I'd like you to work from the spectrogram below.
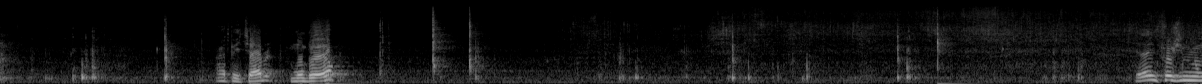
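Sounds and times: butter sizzling in a saucepan: 0:05.6 - 0:12.0.

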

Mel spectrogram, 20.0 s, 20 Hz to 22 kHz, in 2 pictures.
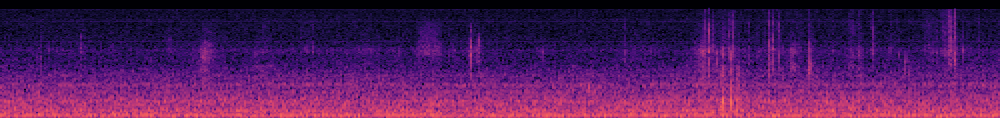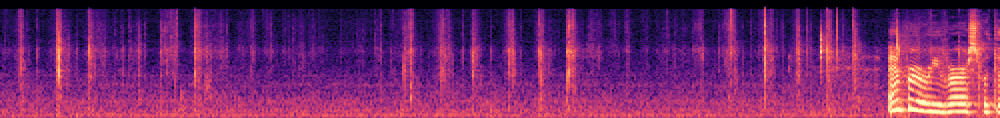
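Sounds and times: cards being shuffled: 0:07.0 - 0:19.5.

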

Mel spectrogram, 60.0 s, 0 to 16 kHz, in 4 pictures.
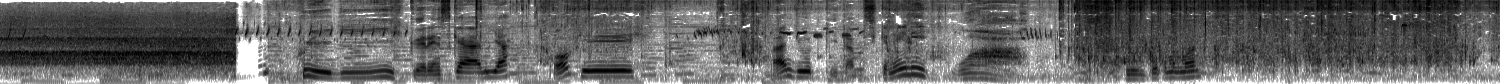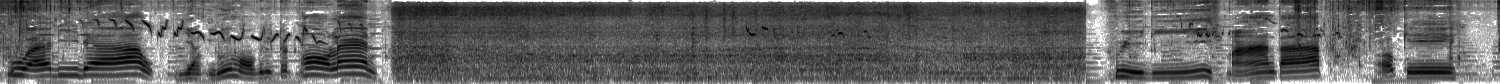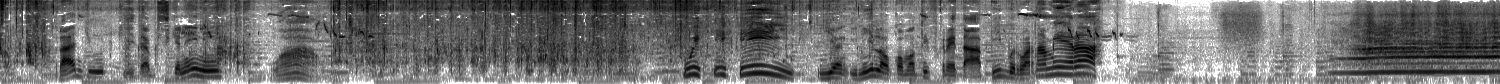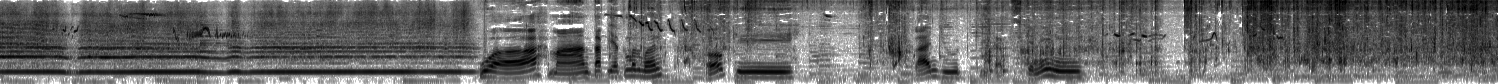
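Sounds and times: steam locomotive whistle: 0:00.0 - 0:02.4, 0:43.3 - 0:50.0
truck diesel engine running: 0:17.9 - 0:26.1
traffic noise: 0:18.4 - 0:26.0.

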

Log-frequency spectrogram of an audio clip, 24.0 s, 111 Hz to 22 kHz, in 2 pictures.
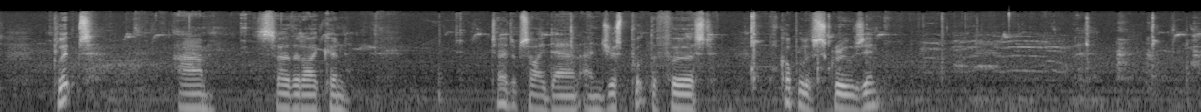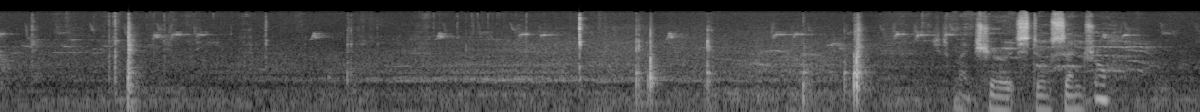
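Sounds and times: hand tools clicking and knocking: 0:07.4 - 0:10.2, 0:10.8 - 0:14.8, 0:15.4 - 0:15.9, 0:17.7 - 0:19.3, 0:19.9 - 0:20.8
chickens clucking: 0:07.5 - 0:23.4.

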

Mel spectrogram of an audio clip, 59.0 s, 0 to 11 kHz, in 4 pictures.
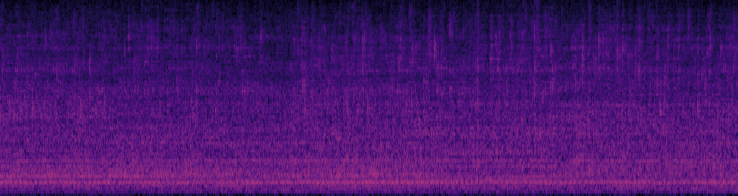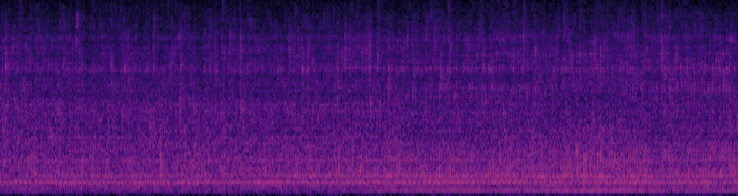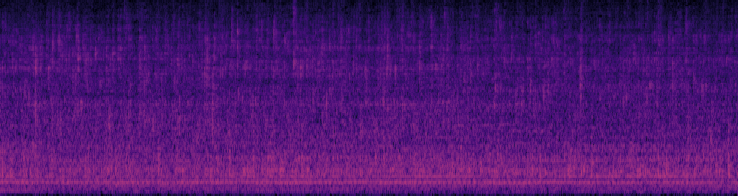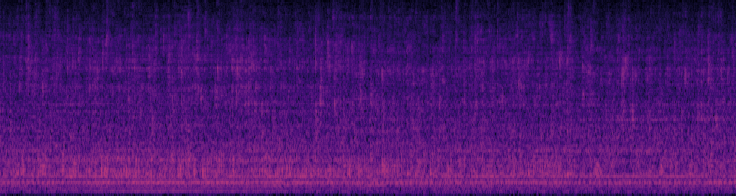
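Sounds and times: circulating water rushing: 0:00.0 - 0:59.0.

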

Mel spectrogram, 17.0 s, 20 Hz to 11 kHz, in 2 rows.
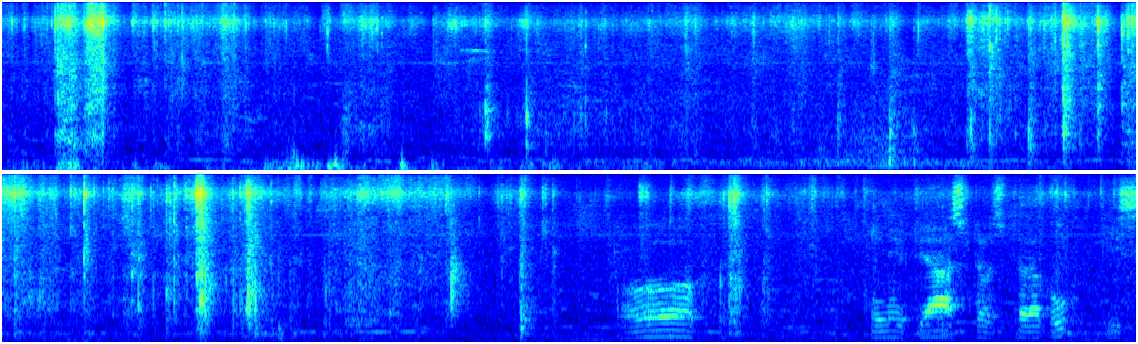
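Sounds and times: cardboard box tearing and rustling: 0:00.2 - 0:01.8, 0:07.2 - 0:12.0.

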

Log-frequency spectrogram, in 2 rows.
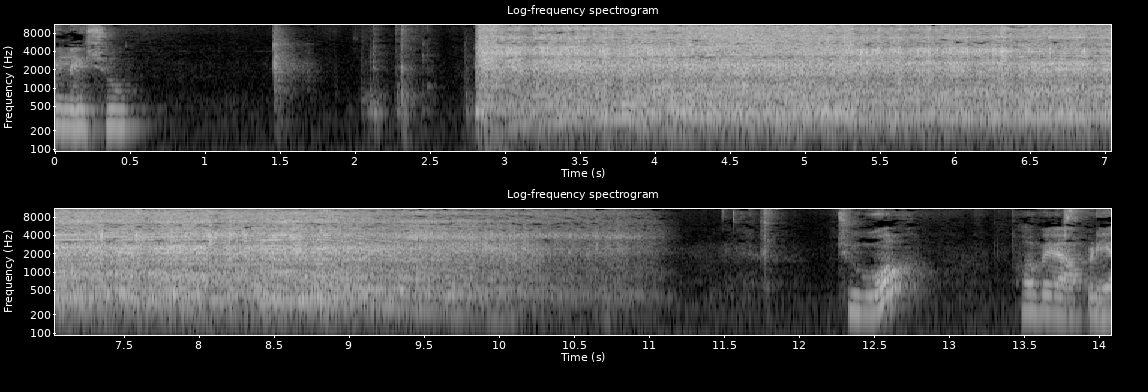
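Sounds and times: mixer grinder motor whining: 0:02.8 - 0:11.2.

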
